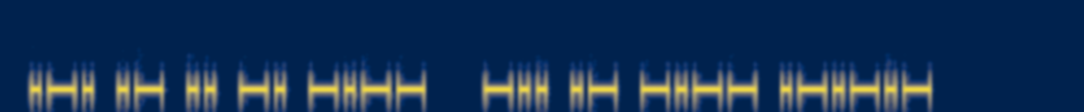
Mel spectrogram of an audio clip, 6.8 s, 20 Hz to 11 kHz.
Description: Morse code, heard as a keyed tone, about 22 wpm, 700 Hz. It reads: RAINY DAY.
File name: Difficult Sentences with Hints - 22wpm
